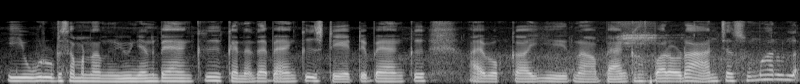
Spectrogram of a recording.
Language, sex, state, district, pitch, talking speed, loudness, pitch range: Tulu, male, Karnataka, Dakshina Kannada, 145 Hz, 125 wpm, -16 LUFS, 135-165 Hz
